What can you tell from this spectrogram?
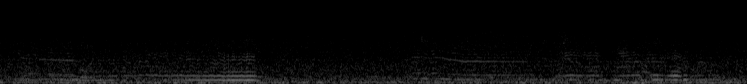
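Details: Honey bees carrying honey into the beehive, a soft overlapping droning hum with wavering buzzy tones from several insects passing close, over a low background rumble.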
